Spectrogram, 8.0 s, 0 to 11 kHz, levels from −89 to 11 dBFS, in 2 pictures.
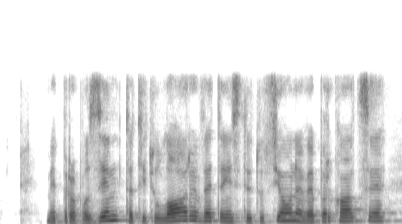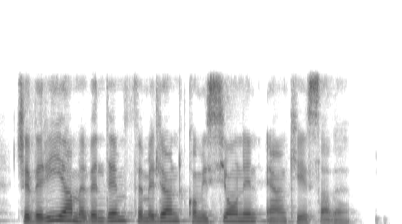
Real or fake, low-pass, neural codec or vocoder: fake; 7.2 kHz; codec, 16 kHz, 6 kbps, DAC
